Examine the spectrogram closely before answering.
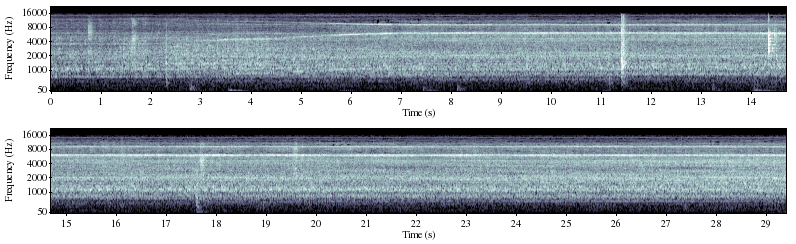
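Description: A model train locomotive hums and whirs steadily as it rolls slowly along the track.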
